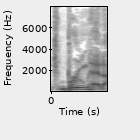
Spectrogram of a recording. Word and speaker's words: Broomhead: My name is Mike Broomhead. I am in Phoenix, Arizona. If you are a social media user, you can find me at Broomhead Show on Twitter. Broomhead is spelled just like it sounds.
